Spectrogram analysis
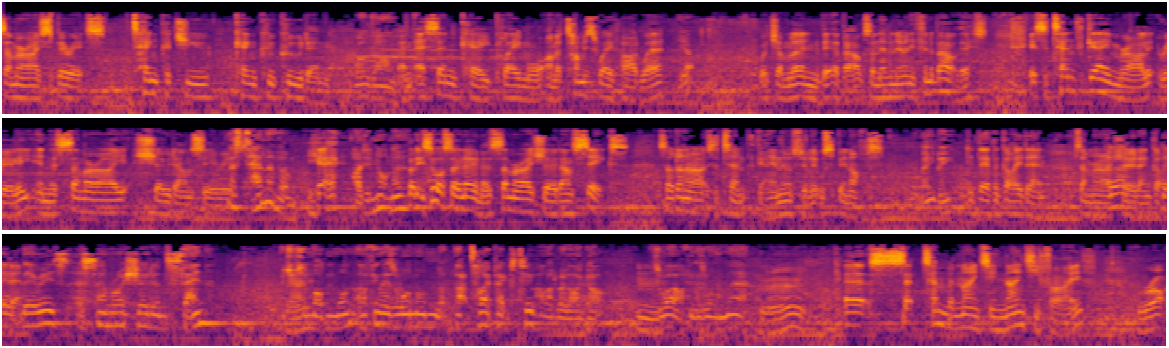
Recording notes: Please excuse this show's recording (live from Eurocade). Was quite ill with coldy sore throaty problems.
